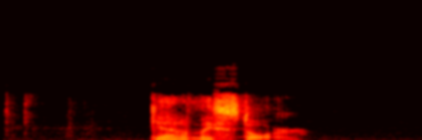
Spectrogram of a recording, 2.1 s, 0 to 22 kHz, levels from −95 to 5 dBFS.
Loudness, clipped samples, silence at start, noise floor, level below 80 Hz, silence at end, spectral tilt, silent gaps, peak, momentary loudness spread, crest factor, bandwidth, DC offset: -35 LUFS; under 0.1%; 0.75 s; -85 dBFS; -76 dBFS; 0.6 s; -2 dB/octave; none; -18 dBFS; 18 LU; 24 dB; 11.5 kHz; under 0.1%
